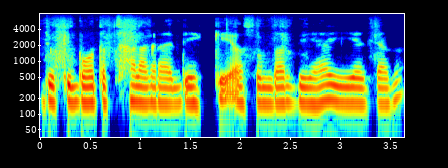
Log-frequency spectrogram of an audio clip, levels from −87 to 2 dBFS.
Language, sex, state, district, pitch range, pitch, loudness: Hindi, female, Bihar, Purnia, 160-170 Hz, 165 Hz, -17 LUFS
